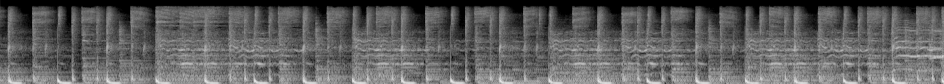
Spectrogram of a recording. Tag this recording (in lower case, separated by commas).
music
